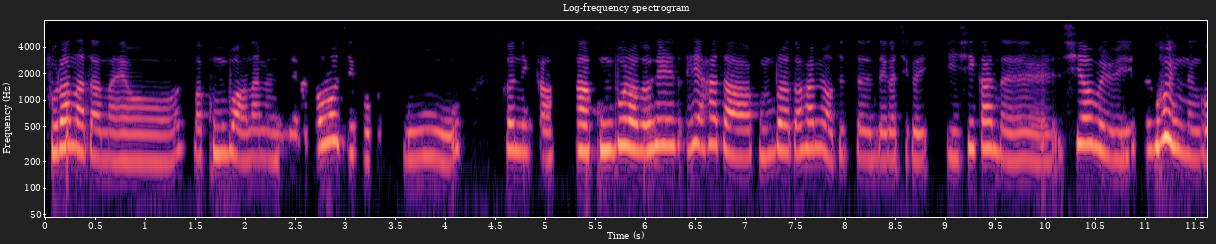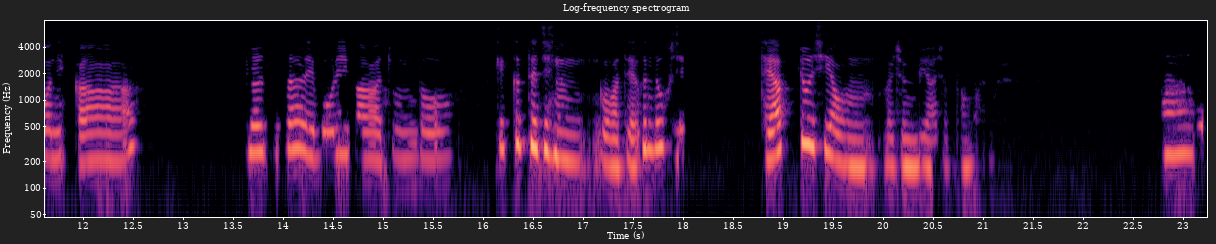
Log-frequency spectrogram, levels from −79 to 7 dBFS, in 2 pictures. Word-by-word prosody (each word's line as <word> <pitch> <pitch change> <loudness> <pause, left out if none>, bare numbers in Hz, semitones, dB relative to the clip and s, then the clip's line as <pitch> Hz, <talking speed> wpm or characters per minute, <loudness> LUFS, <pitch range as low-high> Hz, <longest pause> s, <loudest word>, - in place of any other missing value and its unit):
불안하잖아요. 215 -6 +1
막 230 0 -7
공부 250 0 +1
안 220 0 -2
하면 225 -1 -7 0.2
내가 205 -2 -8
떨어질 320 -2 +3
것 215 -4 -7
같고 225 - -6 0.3
그니까 260 -5 -1 0.2
'아 265 -1 +8
공부라도 275 +1 +6
해 305 0 +4
해 310 +2 +2
하자. 260 -7 +3
공부라도 255 +2 +1
하면 275 -1 +1
어쨌든 225 -1 -8
내가 215 0 -3
지금 215 -3 -5 0.2
이 225 -3 -7
시간을 215 -6 -1
시험을 310 -7 +2
위해 215 +1 -4
쓰고 295 +7 +8
있는 250 -8 +3
거니까.' 215 +1 -5 1.1
그래서 255 0 -1 0.2
차라리 270 -4 0
머리가 220 -1 -5
좀 220 -2 -14
더 220 +1 -9 0.4
깨끗해지는 275 - +1
것 195 -3 -4
같아요. 180 0 -3
근데 280 0 +1
혹시 290 +2 -3 0.8
대학교 270 +8 +4
시험을 185 - -4
준비하셨던 180 -1 -6
건 - - -26 1.8
아. 245 +1 -3
230 Hz, 255 characters per minute, -20 LUFS, 215-275 Hz, 1.8 s, 아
